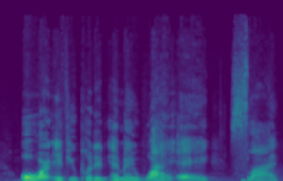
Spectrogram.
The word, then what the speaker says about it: Maja: well first of all my name is Maya Sly Maya with the J it's not a made-up name Maya with the J is a real name j is pronounced why I in English but if you Google Maya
